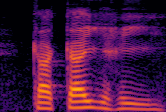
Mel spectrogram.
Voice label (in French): "cacayerie", patois jura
